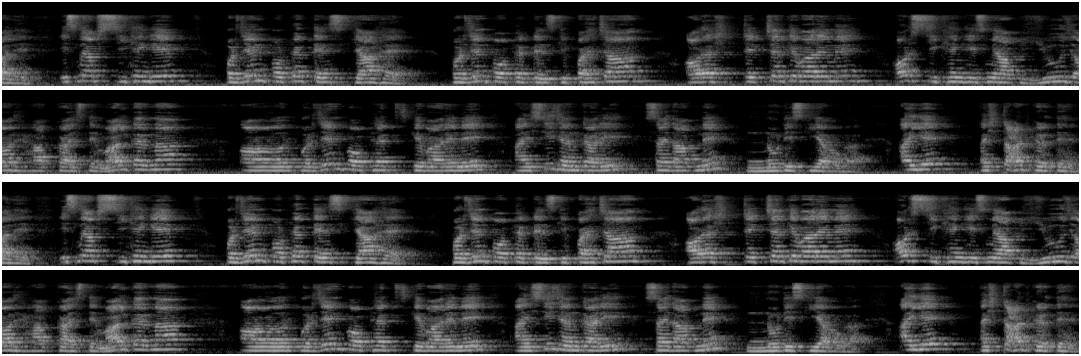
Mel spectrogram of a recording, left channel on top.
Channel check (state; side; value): noise; left; rumble, 22 dB below the sound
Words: हैं। इसमें आप सीखेंगे प्रेजेंट परफेक्ट टेंस क्या है, प्रेजेंट परफेक्ट टेंस की पहचान और स्ट्रक्चर के बारे में, और सीखेंगे इसमें आप यूज और हैव का इस्तेमाल करना, और प्रेजेंट परफेक्ट के बारे में ऐसी जानकारी शायद आपने नोटिस किया होगा। आइए स्टार्ट करते हैं।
